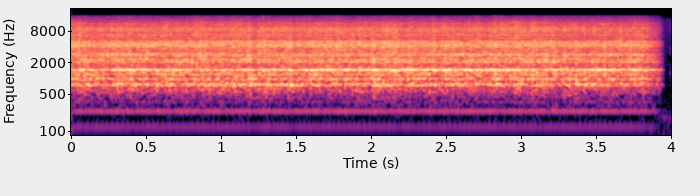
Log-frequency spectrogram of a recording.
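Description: Electric espresso grinder motor running steadily as it grinds coffee beans into a portafilter, with a steady hum and whine; it cuts off suddenly just before the end.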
